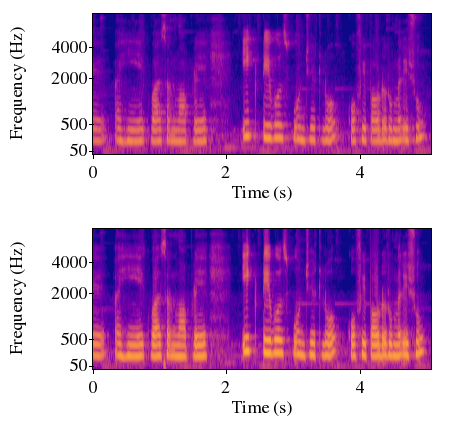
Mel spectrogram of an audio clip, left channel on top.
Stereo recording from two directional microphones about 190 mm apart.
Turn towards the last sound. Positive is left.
turn(degrees=-30)  # may be behind; listen again after turning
